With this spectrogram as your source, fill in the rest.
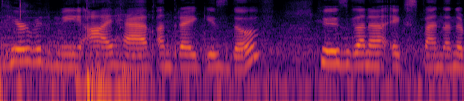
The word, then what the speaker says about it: Andrey Gizdov: Now I'm moving into a different field, medicine, and here with me I have Andrey Gizdov, who's gonna expand on the project he's been doing around skulls and very interesting stuff.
